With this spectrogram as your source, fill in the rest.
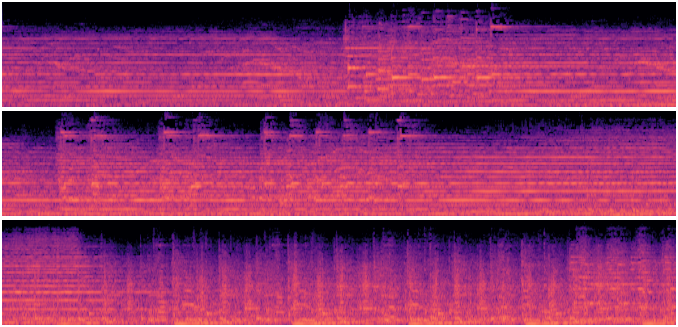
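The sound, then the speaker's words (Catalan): A radio program's theme tune plays on its own: dense, sustained instrumental tones that swell louder after a quiet opening, with bright accented hits through the middle and no voices. “Mira, mira, escoltem una mica la, la sintonia.”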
